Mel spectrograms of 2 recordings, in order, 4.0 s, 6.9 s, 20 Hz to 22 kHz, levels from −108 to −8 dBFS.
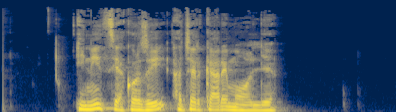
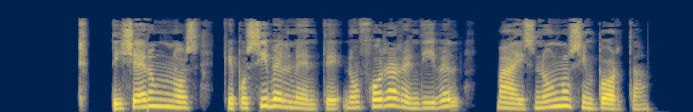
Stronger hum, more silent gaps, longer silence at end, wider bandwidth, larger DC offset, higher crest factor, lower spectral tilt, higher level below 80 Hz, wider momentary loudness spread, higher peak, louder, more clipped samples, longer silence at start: neither; second, none vs 0.90-1.11 s, 2.14-2.23 s, 4.76-4.97 s; first, 1.2 s vs 0.45 s; first, 16 kHz vs 11.5 kHz; neither; about the same, 14 dB vs 16 dB; first, -6 dB/octave vs -4.5 dB/octave; first, -48 dBFS vs -58 dBFS; second, 6 LU vs 15 LU; about the same, -2 dBFS vs 0 dBFS; about the same, -14 LUFS vs -16 LUFS; neither; about the same, 0.75 s vs 0.8 s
